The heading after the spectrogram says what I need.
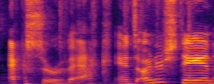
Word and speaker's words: Xervac: So this machine is called the Xervac. Xervac. It's almost spelled like Xerox, but it's not pronounced like Xervac. It's Xervac.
